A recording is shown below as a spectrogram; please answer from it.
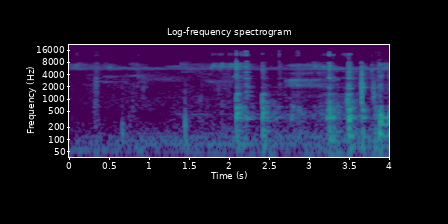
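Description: Faint, scattered clicks and light knocks of handling and footsteps.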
